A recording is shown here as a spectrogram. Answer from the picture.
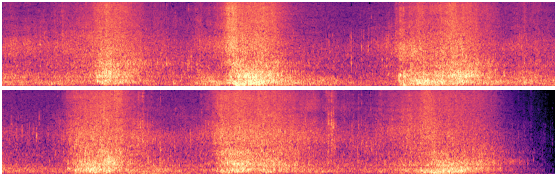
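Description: Sea waves breaking on a shore: a rushing wash that swells and draws back six times, every three to four seconds, fading out at the end.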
